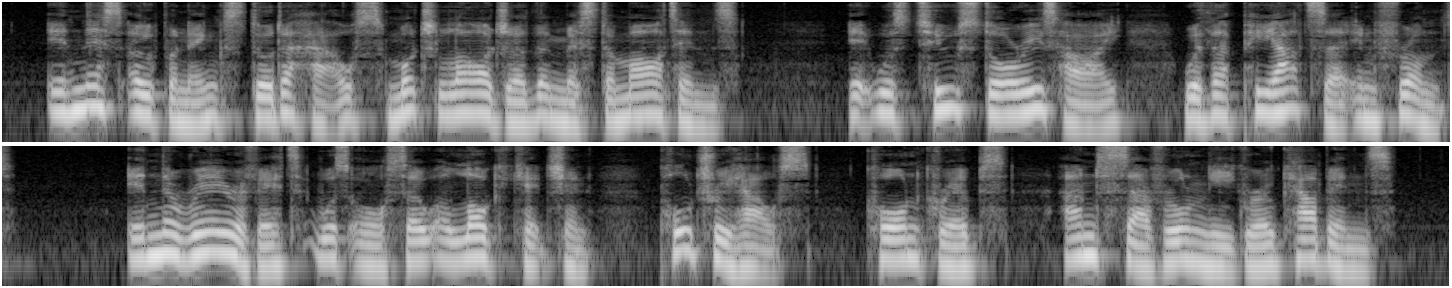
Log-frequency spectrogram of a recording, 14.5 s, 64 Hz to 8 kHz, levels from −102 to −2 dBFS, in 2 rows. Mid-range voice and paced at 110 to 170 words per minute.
Yes: medium, 150 Hz; average, 160 wpm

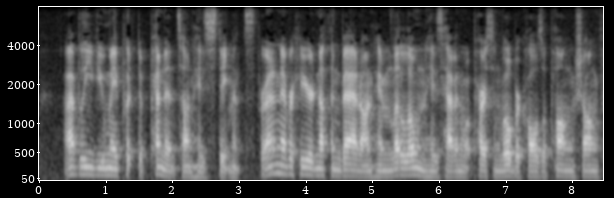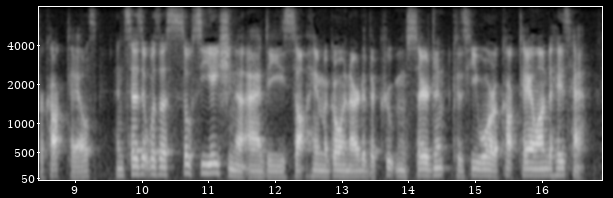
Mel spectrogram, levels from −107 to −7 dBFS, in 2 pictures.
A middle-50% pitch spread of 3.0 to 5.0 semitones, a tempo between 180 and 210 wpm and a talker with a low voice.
Yes: average, 3.9 semitones; average, 185 wpm; low, 105 Hz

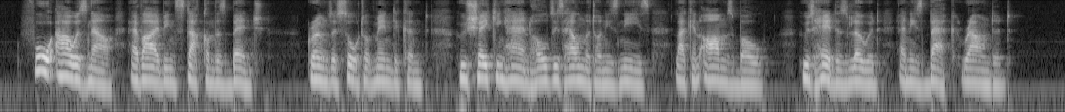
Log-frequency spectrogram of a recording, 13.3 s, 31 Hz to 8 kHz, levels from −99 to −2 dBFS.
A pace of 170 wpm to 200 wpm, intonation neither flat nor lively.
No: average, 160 wpm; average, 3.3 semitones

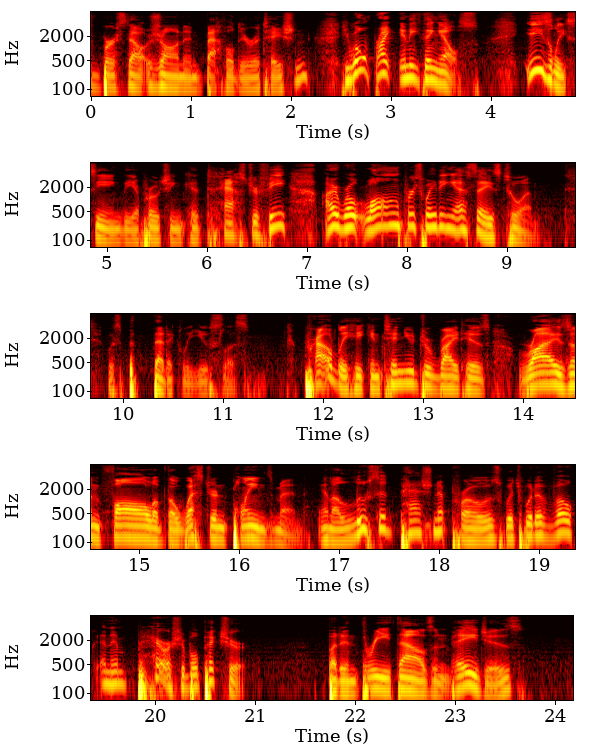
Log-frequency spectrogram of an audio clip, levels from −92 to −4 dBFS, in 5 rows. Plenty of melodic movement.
Yes: wide, 8.2 semitones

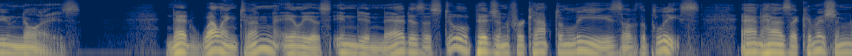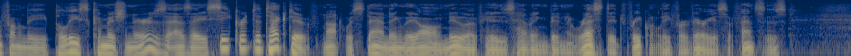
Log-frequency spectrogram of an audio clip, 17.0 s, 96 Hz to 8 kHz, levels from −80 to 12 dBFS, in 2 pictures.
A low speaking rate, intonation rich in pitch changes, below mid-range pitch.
No: average, 150 wpm; wide, 5.7 semitones; low, 105 Hz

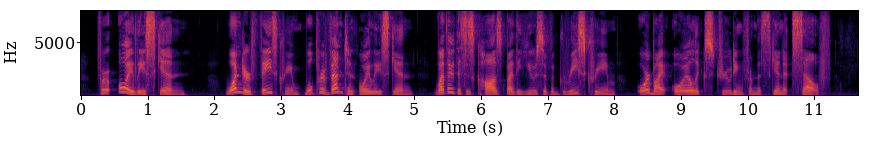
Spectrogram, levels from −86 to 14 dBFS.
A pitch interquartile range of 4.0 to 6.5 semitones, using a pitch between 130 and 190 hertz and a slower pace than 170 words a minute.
No: average, 5.2 semitones; high, 225 Hz; average, 155 wpm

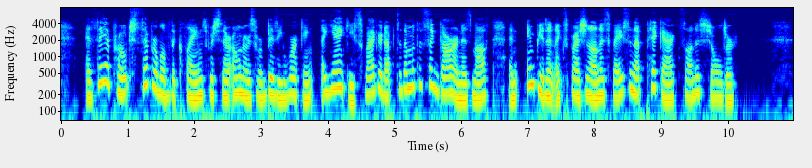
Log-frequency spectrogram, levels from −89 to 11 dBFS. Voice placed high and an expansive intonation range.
No: high, 195 Hz; average, 4.6 semitones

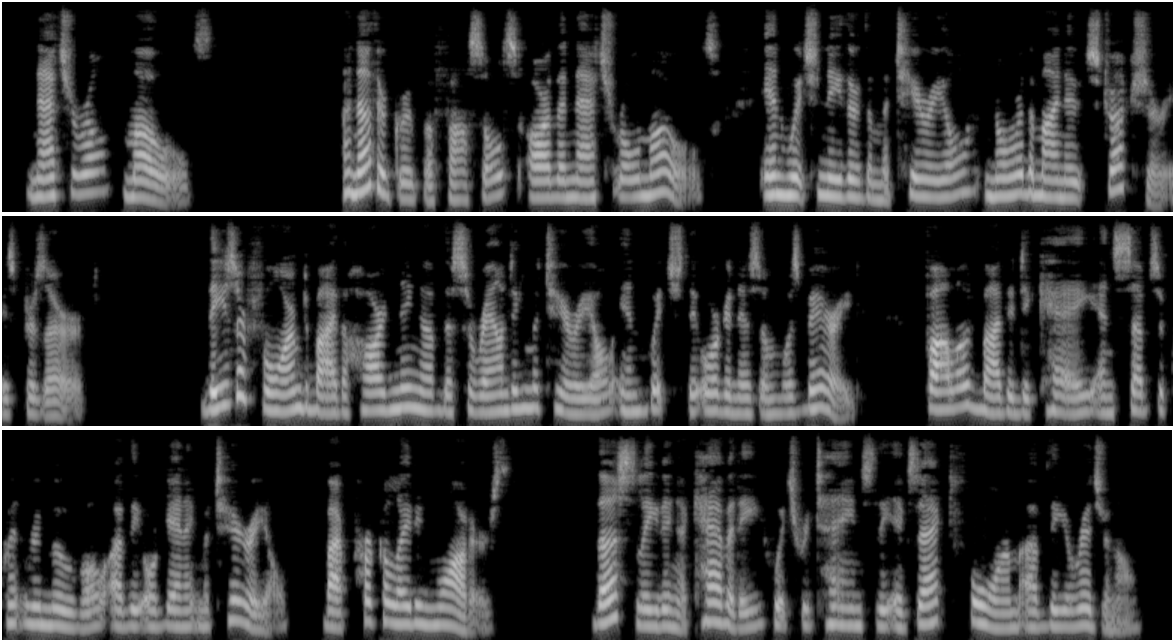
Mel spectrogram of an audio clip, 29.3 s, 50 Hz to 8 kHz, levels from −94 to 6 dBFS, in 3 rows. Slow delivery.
Yes: slow, 130 wpm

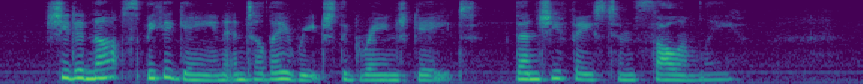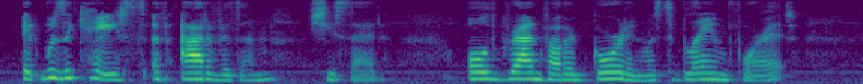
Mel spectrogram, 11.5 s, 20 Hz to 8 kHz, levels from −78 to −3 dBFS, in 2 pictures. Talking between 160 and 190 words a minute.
Yes: average, 165 wpm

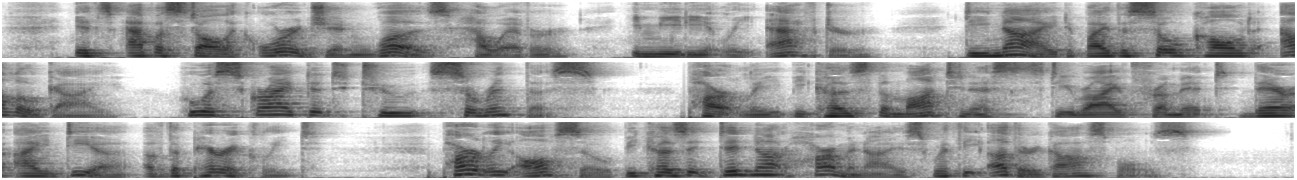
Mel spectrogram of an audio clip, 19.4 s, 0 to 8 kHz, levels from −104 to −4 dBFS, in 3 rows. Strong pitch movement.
Yes: wide, 7.1 semitones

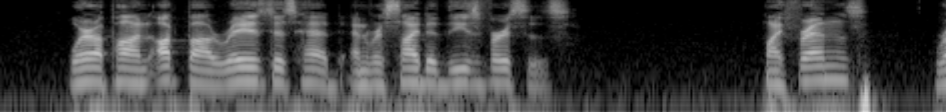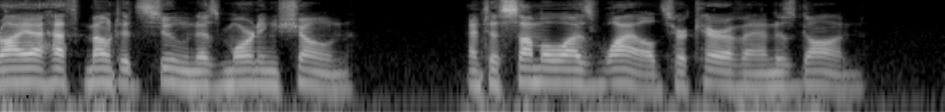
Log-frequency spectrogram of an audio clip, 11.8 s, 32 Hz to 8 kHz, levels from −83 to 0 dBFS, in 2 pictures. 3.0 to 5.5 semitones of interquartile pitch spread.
No: narrow, 2.6 semitones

